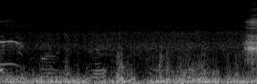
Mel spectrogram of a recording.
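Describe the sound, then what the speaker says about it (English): Wind blowing outdoors in Alaska near a cliff edge, a steady broadband rush buffeting the microphone throughout, with faint birdlike chirps and a brief rustle near the end. "The wind's blowing that way."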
